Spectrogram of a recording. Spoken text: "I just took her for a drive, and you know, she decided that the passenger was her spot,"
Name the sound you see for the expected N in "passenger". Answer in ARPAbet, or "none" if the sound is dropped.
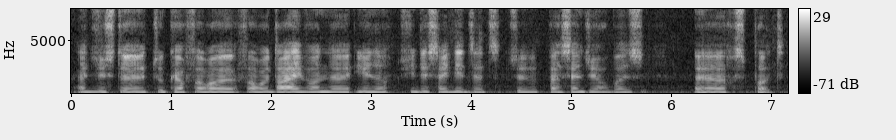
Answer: N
